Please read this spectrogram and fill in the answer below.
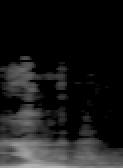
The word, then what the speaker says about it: Yeung: I think it's pronounced Y-E-U-N-G, Jung, Bolo Jung.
